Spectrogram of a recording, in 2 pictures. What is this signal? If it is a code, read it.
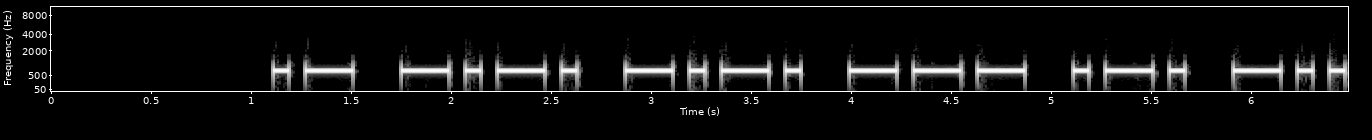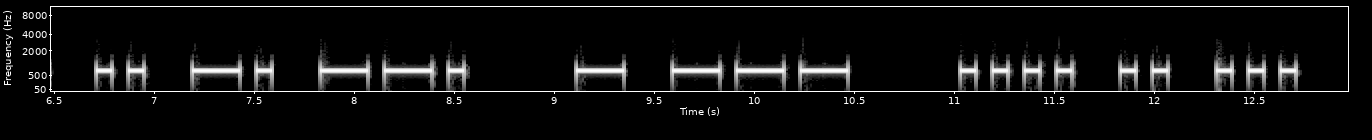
Morse code, heard as a keyed tone, about 15 wpm, 700 Hz. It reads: ACCORDING TO HIS
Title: Sentences from Top 1000 Words - Review Part 4 - 15wpm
